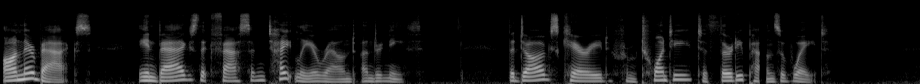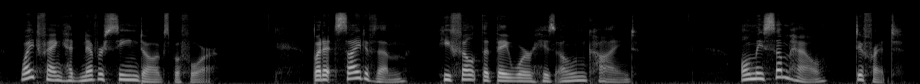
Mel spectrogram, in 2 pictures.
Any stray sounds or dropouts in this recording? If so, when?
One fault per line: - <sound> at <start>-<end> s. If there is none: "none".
- dropout at 7.6-7.7 s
